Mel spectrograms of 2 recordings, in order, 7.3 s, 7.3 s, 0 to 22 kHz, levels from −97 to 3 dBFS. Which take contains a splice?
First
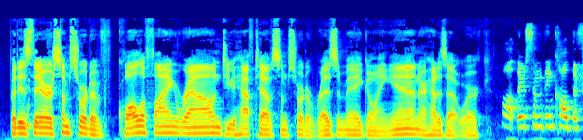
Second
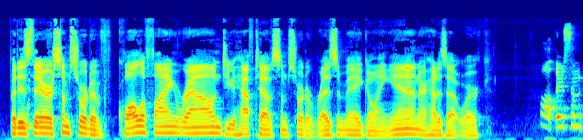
first; 1 cut; at 6.2 s

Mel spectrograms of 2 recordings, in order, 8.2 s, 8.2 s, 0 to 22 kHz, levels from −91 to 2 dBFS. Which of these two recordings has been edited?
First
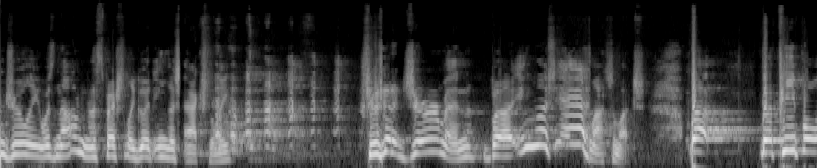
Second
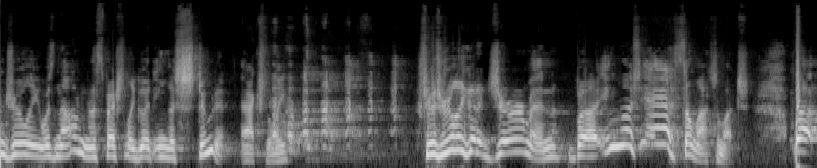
first; 3 cuts; at 1.8 s, 3.8 s, 5.9 s

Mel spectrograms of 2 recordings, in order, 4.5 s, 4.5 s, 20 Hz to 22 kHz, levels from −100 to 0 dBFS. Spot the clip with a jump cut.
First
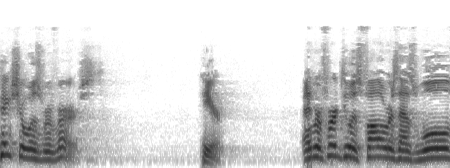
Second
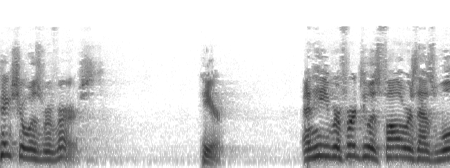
first; 1 cut; at 3.1 s

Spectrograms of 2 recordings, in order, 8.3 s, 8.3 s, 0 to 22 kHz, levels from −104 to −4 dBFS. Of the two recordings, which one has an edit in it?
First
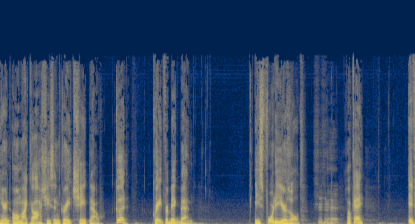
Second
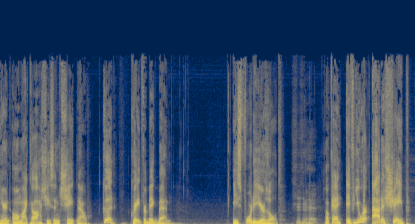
second; 3 cuts; at 1.2 s, 2.5 s, 6.9 s

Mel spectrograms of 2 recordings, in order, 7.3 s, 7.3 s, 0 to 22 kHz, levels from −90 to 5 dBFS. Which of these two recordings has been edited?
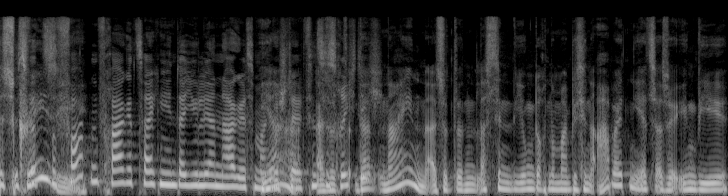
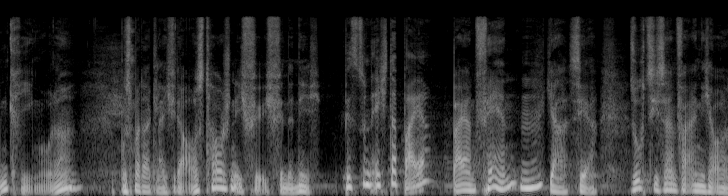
second; 1 cut; at 6.3 s

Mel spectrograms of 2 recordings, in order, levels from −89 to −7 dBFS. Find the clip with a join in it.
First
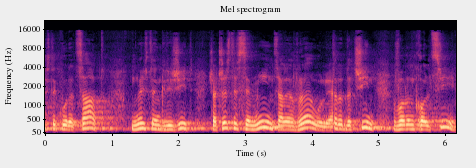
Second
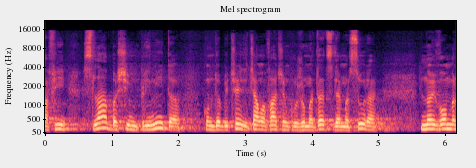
first; 1 cut; at 4.3 s

